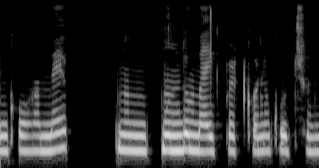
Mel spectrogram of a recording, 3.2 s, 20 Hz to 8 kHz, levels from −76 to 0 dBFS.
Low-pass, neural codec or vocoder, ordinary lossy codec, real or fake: 7.2 kHz; none; none; real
